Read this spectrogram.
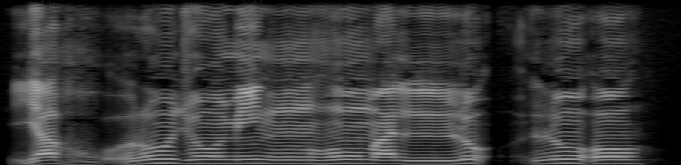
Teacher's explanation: یخرجو، اور منہما لؤلؤ جھٹکے کے ساتھ، منہما اللؤلؤ، اور نون ساکن ہے، یہاں اخفا نہیں کیا جاتا ہے، کیونکہ یہاں جو ہے نون تو ساکن ہے، لیکن نون ساکن کے بعد حروف حلقی میں سے ایک حرف آیا ہے جو ہا ہے، تو یہاں اظہار حلقی ہوگا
